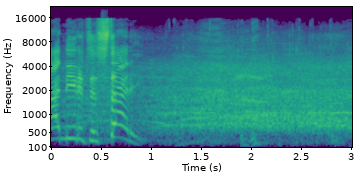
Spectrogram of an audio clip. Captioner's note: graduates cheering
